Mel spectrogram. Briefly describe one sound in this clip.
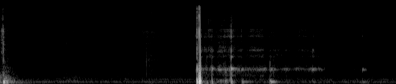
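A hatch cover clunks open.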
